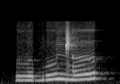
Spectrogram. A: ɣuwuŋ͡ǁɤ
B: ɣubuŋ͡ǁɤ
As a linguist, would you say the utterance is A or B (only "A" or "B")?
B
